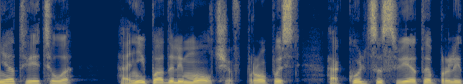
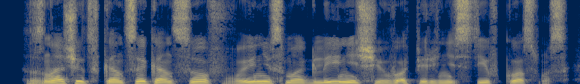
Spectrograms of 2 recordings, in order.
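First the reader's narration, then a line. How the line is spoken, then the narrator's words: Grim smiling tone. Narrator (Russian): мрачно улыбнулся Хуабей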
